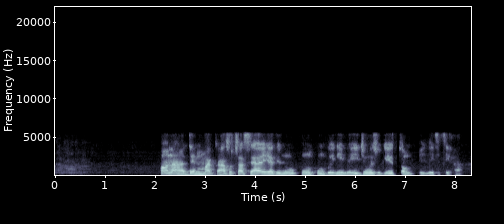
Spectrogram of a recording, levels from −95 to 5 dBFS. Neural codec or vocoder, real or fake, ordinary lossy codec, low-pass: codec, 24 kHz, 6 kbps, HILCodec; fake; AAC, 48 kbps; 5.4 kHz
